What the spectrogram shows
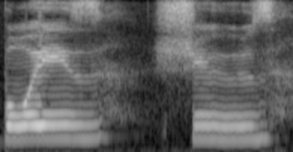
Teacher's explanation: when the S follows a vowel then we're going to get that Z sound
